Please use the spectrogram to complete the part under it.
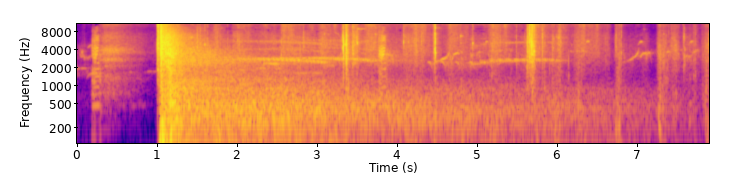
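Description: A rifle fires a single loud shot that echoes and rolls away outdoors.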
